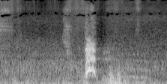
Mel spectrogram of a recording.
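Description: A German shepherd gives one short, high-pitched bark about a second in.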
